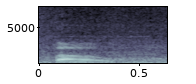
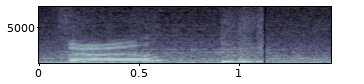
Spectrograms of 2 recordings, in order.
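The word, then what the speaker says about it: phở: You guys might know it as fo, but it's actually pronounced fur.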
